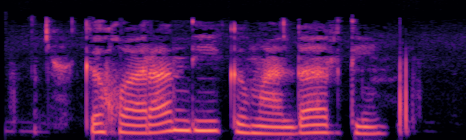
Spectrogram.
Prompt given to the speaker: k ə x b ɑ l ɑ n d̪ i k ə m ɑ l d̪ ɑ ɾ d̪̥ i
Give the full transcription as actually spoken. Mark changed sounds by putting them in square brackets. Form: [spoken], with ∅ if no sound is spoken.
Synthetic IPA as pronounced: k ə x [w] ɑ [ɾ] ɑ n d̪ i k ə m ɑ l d̪ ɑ ɾ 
